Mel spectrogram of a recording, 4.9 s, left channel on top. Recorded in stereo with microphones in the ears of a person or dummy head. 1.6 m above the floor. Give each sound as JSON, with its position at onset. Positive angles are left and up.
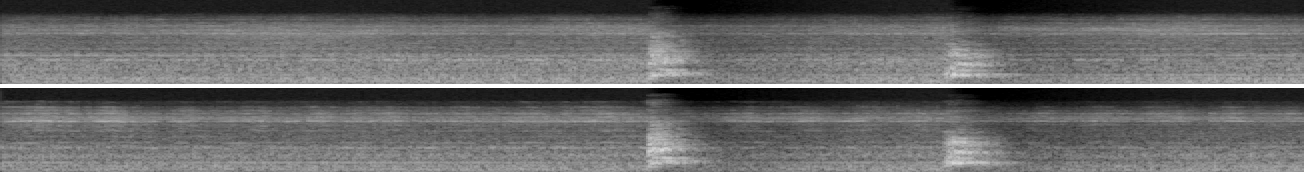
{"t": 2.4, "sound": "a dog barking", "side_deg": -55, "distance_m": 3.0}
